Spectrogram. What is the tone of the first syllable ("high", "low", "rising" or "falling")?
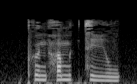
low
